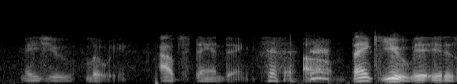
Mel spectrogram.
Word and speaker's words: Meizhu Lui: my my name is meiju Louie major Louis am I saying it correctly that's right major Louis outstanding thank you it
